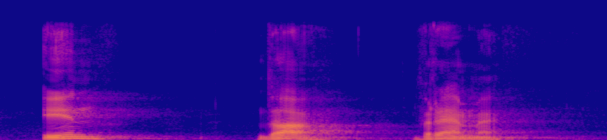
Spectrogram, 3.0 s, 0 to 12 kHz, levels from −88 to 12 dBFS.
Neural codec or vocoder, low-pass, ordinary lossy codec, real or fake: none; 9.9 kHz; none; real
